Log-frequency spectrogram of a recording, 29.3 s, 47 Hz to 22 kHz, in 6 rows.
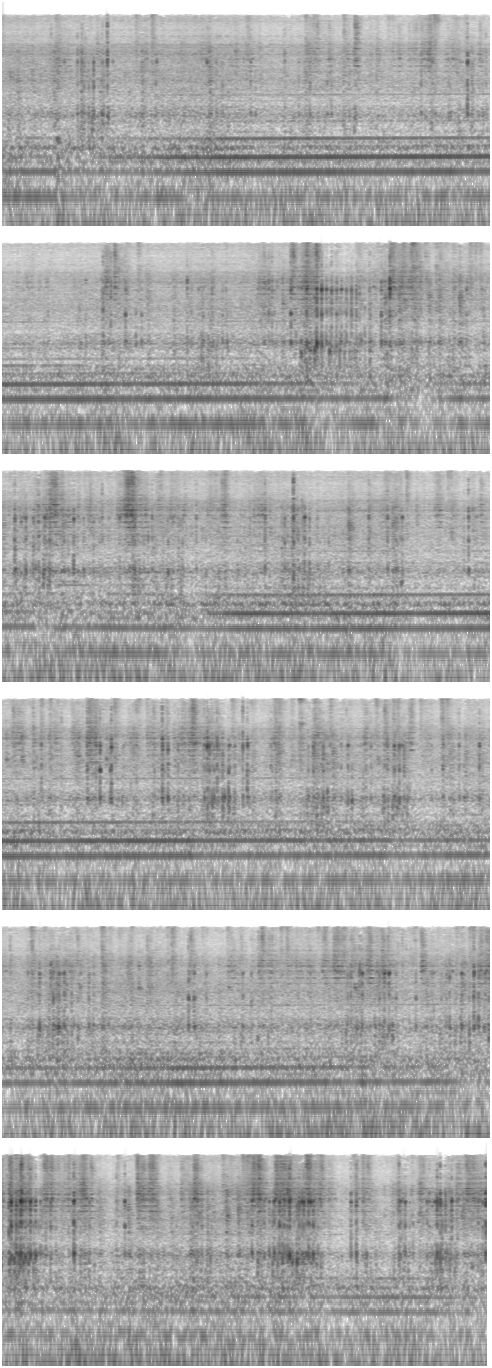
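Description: Toyota 4A-GE 1.6-litre twin-cam four-cylinder engine running hard at a steady high pitch, heard from inside a stripped race-car cabin, with brief dips about eight seconds in and again near the end of the lap section, and light rattles from the cabin.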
